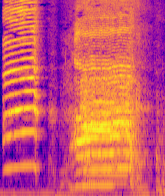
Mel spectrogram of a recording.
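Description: A baby yelling loudly: a short, high-pitched shriek, then about half a second later a longer, lower-pitched yell.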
